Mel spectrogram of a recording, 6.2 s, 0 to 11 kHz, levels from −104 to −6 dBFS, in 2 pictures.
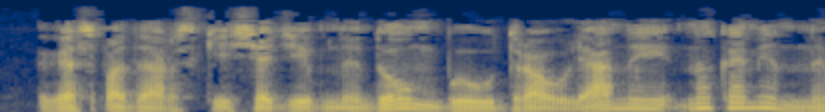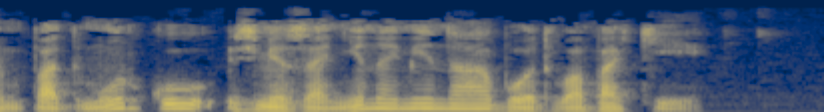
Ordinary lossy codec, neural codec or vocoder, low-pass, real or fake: MP3, 32 kbps; none; 9.9 kHz; real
